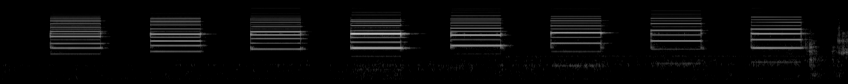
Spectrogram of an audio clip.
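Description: An Elegoo UNO R3 Arduino buzzer sounds eight short, evenly spaced beeps, each about half a second long with a clear, harmonic-rich electronic tone, loud and close with no voices.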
